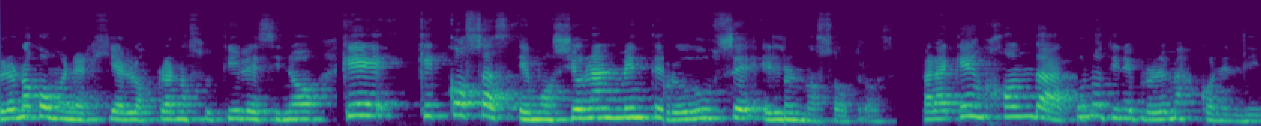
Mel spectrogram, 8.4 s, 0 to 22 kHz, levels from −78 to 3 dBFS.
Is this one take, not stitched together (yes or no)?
no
